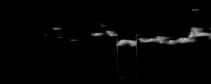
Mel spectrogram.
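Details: Warbling vireo (Vireo gilvus) song: a quick, run-on warble of slurred high notes wavering up and down, starting with a few soft thin notes; no other sounds.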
